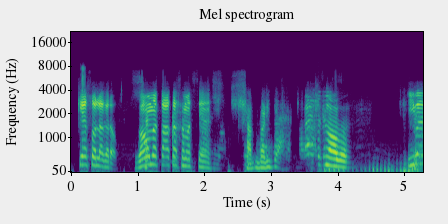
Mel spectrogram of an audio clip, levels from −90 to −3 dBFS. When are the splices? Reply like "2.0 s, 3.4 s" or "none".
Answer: 3.8 s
